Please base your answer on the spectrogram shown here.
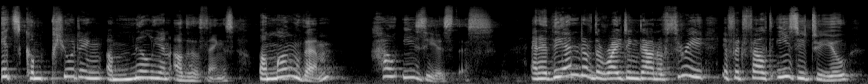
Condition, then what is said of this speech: No condition.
